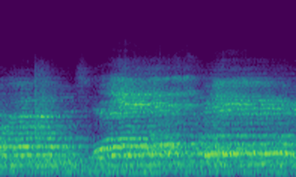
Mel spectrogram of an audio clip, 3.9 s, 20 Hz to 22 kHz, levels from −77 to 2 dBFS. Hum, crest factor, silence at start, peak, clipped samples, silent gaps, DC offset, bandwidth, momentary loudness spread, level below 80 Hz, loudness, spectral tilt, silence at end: none; 12 dB; 0 s; -6 dBFS; under 0.1%; none; under 0.1%; 7 kHz; 7 LU; -50 dBFS; -18 LUFS; -6 dB/octave; 0 s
